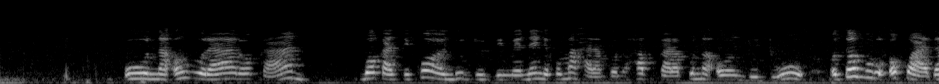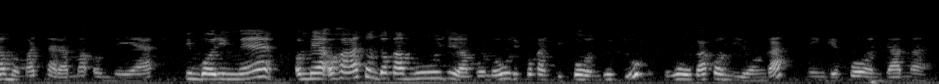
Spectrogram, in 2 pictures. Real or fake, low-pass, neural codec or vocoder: real; 7.2 kHz; none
